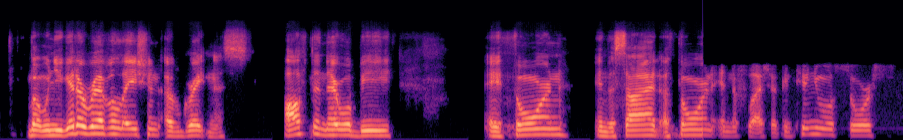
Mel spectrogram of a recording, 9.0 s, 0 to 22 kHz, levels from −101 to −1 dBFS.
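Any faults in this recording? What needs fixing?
At 7.03 s the sound turns abruptly dull and boxy until the end, with nothing above 3.1 kHz; likely the input switched to a poorer device. Locking recording to one fixed input device and disabling automatic switching would prevent it.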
